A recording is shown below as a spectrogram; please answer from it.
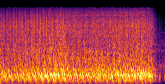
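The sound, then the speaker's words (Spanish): Rapid gunfire erupts during a popular protest in front of the Winter Palace: a dense, loud, continuous crackling burst that holds steady for about three seconds, then cuts off abruptly. “¡Son disparos!”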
